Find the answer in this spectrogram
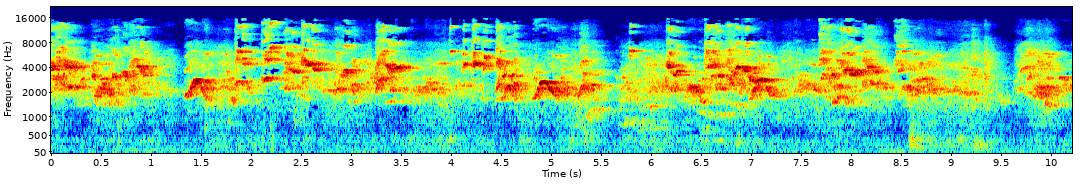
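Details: Rosy-faced lovebirds at an exotic bird breeding facility in Campinas keep up a dense, shrill chatter of high squeaks and screechy chirps, several birds calling over one another without pause.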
